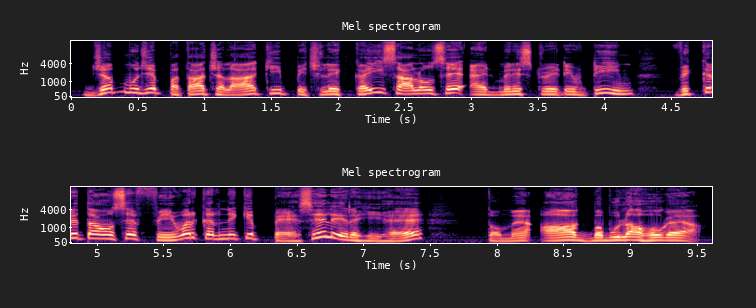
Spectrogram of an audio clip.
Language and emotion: Hindi, angry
